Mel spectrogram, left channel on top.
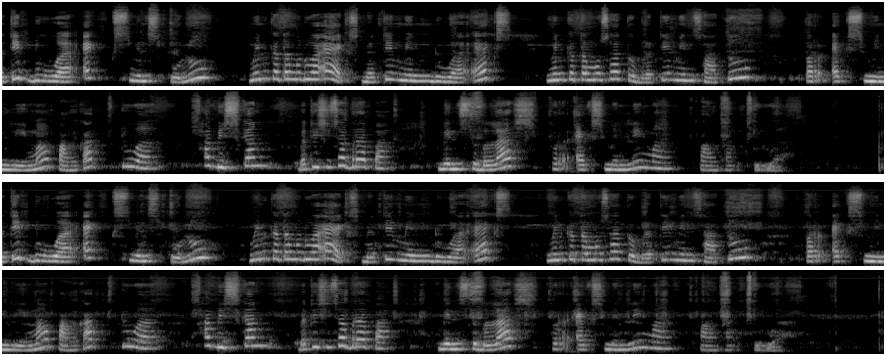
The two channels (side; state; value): both; normal; correlation 0.74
